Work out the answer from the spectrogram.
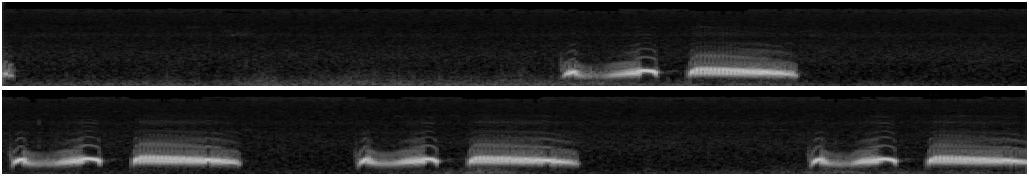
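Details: Cooing of a spotted dove meant to draw in wild doves: four repeated phrases, each a quick bubbling double note then a long level coo, spaced about two seconds apart after a quiet start with low hum.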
